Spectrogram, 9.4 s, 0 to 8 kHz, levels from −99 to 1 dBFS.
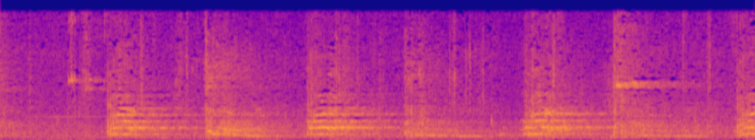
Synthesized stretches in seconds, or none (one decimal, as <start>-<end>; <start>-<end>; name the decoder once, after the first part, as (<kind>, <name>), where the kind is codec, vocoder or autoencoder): none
